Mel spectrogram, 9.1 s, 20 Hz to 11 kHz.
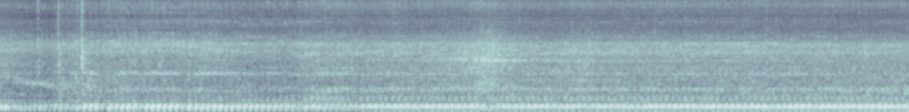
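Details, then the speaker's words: Yamaha NMAX all-new v.2 scooter after ignition system repair, parts replaced and sticky throttle cable fixed: steady, even low drone with smooth rev and clean settle back, no stumbling or cutting out. "ส่วนสายคั้นเร่งที่ฝืดนะครับนี่ครับแก้เรียบร้อยครับนี่ครับติดสบายสบาย"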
